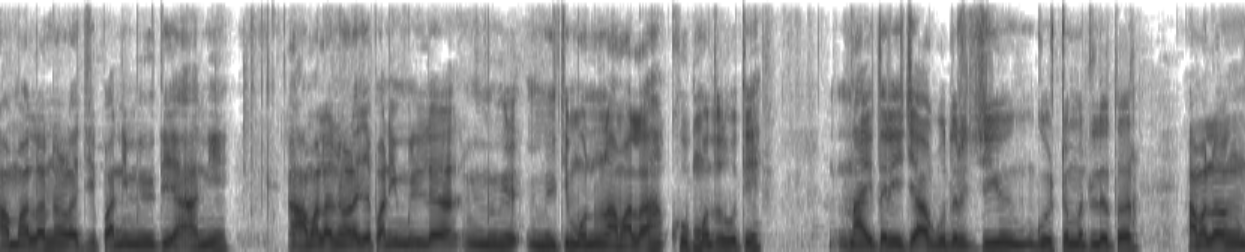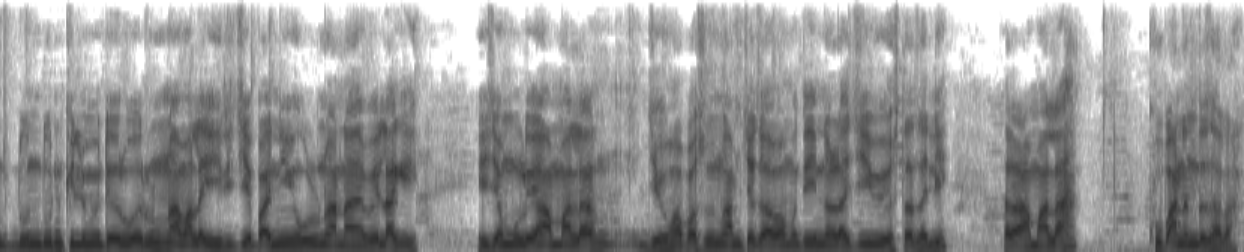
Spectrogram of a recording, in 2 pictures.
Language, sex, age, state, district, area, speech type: Marathi, male, 18-30, Maharashtra, Washim, urban, spontaneous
